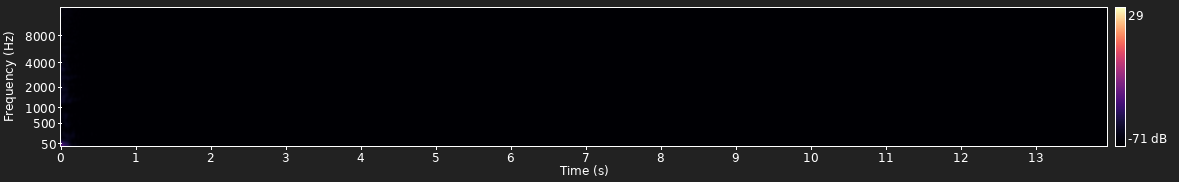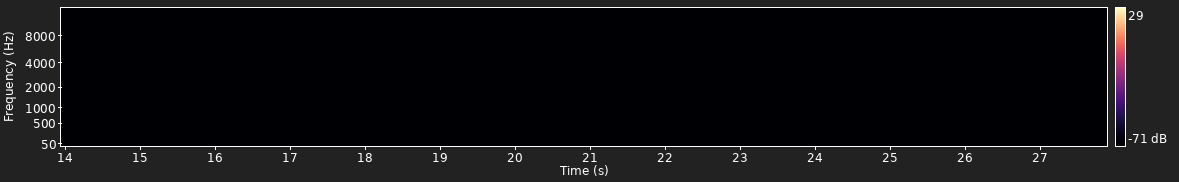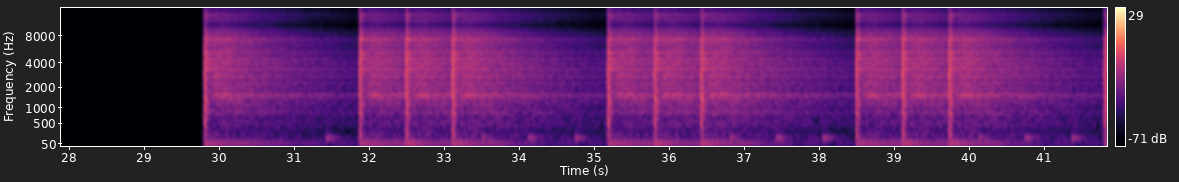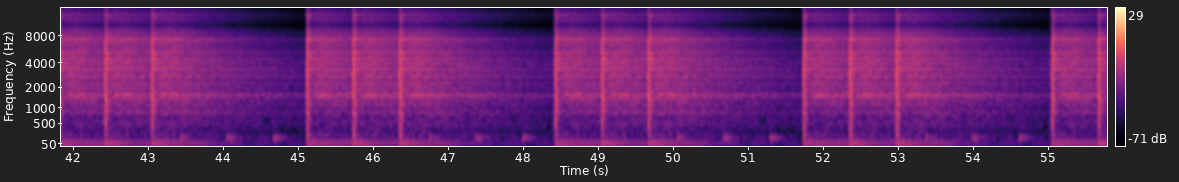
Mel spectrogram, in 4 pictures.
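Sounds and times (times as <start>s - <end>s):
percussion: 29.8s - 55.7s.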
